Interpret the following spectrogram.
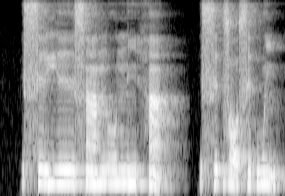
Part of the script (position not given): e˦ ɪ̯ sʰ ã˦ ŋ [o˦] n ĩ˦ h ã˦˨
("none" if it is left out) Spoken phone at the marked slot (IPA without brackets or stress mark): o˦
